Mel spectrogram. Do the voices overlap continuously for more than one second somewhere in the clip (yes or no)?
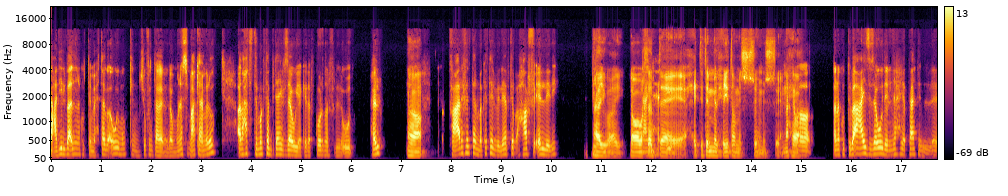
no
